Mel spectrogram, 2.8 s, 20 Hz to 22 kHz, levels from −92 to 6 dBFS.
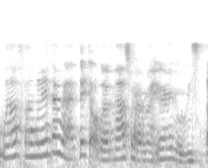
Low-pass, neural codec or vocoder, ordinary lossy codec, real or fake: none; codec, 16 kHz, 2 kbps, FreqCodec, larger model; none; fake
